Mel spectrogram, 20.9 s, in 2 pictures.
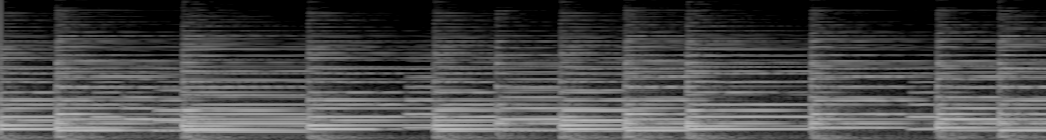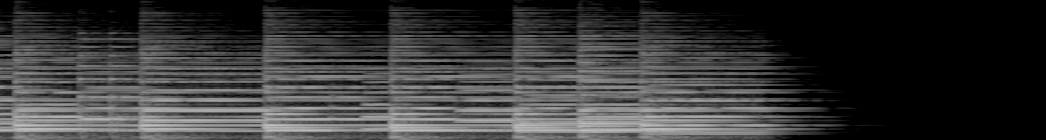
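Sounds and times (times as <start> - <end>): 
french horn solo: 0.0 - 18.6.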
